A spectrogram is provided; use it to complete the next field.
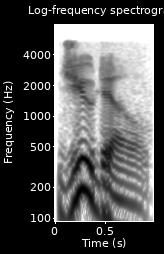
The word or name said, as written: judo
